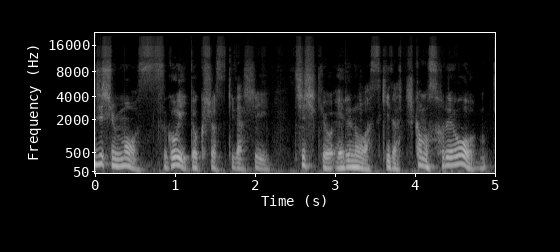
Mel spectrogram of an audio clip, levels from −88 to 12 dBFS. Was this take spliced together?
yes; 1 cut; at 3.8 s

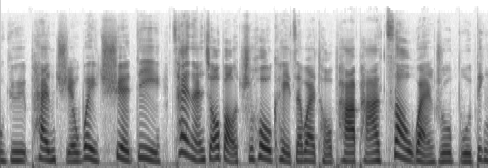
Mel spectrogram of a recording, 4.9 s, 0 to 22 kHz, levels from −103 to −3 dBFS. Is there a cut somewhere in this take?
no; 0 cuts

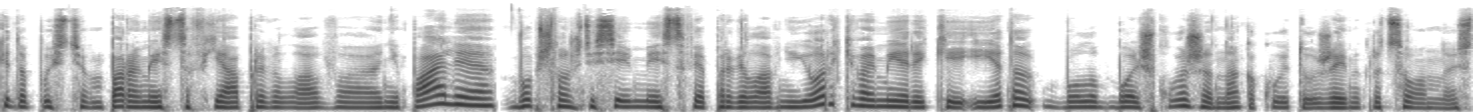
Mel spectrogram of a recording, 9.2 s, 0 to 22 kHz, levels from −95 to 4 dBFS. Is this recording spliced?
yes; 2 cuts; at 3.1 s, 7.2 s

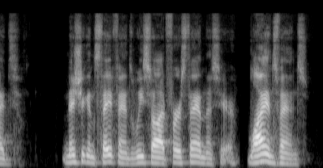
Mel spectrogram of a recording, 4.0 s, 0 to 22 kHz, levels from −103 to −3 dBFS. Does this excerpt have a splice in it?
yes; 1 cut; at 3.0 s

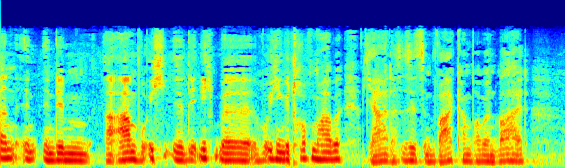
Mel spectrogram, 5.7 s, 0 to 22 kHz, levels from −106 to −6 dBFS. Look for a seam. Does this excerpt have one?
yes; 2 cuts; at 3.6 s, 4.7 s

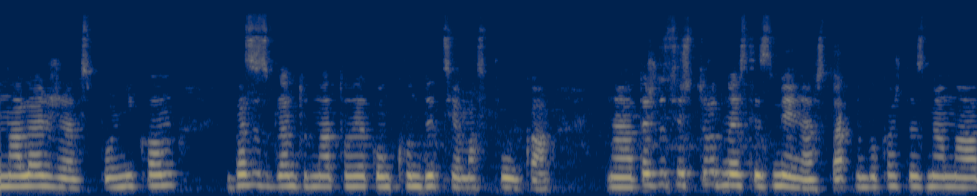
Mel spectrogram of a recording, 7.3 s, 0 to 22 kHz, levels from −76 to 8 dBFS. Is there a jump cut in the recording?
no; 0 cuts

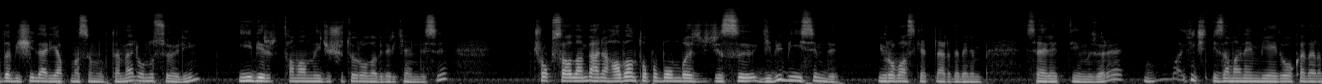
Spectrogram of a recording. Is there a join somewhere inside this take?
no; 0 cuts

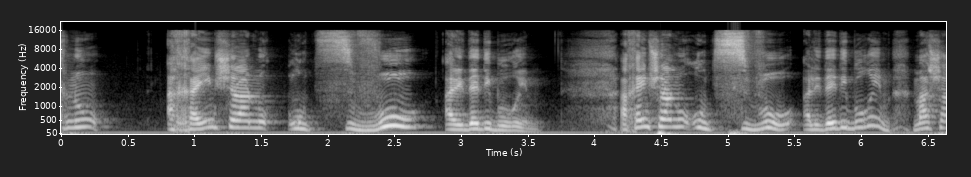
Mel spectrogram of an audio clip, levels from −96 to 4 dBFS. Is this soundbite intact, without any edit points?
yes; 0 cuts

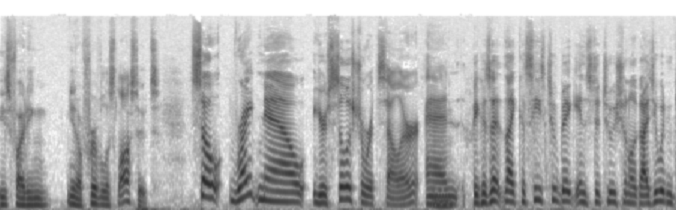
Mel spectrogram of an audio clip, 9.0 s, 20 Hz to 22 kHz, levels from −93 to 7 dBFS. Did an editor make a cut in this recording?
yes; 1 cut; at 6.2 s

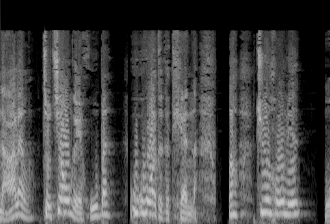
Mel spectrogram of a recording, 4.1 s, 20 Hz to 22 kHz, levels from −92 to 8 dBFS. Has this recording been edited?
yes; 2 cuts; at 1.6 s, 2.7 s

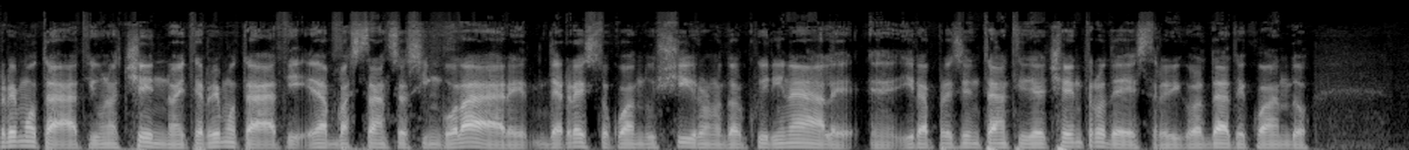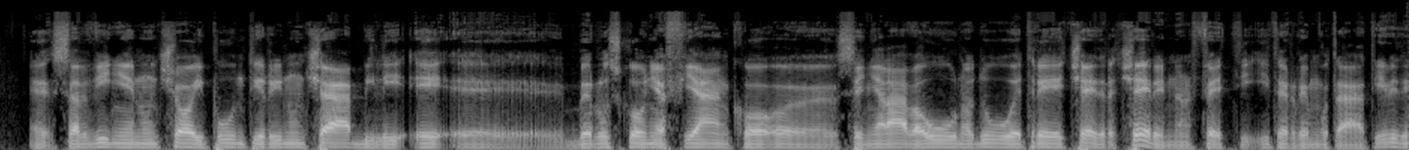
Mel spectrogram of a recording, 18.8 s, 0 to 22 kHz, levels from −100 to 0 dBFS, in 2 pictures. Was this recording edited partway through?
no; 0 cuts

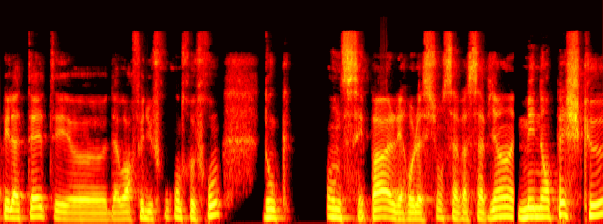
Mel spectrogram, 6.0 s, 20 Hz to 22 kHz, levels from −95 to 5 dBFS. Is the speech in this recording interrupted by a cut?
yes; 1 cut; at 5.1 s

